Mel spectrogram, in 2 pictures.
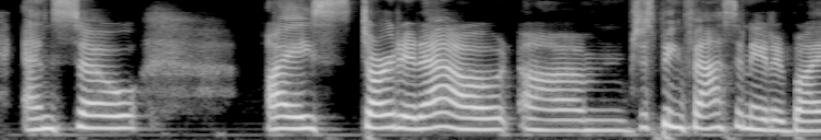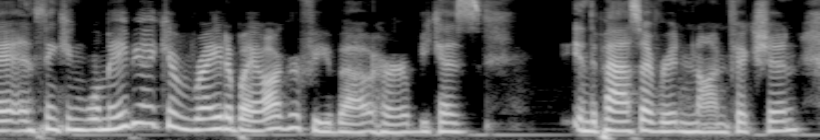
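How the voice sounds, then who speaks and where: On a very clean recording with a silent background, a woman with an ordinary speaking voice talks at a moderate pace and fairly high pitch, with ordinary pitch variation. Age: 50s. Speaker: novelist. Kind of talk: interview. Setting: bookstore stage with live audience.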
